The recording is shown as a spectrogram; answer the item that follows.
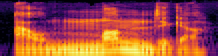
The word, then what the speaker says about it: almóndiga: was official, which is almóndiga. Okay, it's a l m o n d i g a. So, instead of being albóndiga a l b, it becomes almóndiga a l m.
